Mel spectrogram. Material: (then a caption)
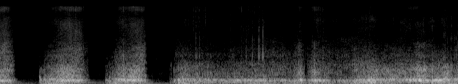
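Foam. Long white nails and fingers scratch and rub a black foam windscreen on a silver microphone. Three short, muffled scraping bursts are followed by steady, continuous rubbing. The sound is low and dull, with a rumbling body around 180 Hz and almost no bright content.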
